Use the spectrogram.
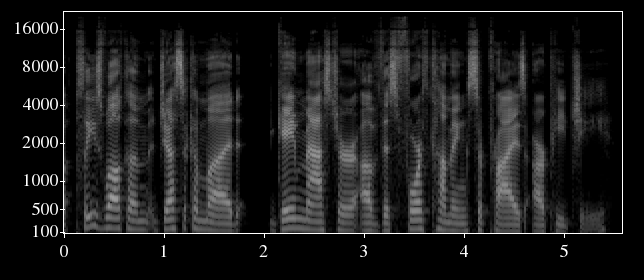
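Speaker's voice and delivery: ordinary talk, nothing marked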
